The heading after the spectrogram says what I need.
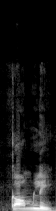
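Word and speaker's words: calmly: तो चालक चालक ने कामली देखो य कामली एल साइलेंट रहता है इसमें काल्म नहीं होता य क्या होता है काम और कामली कामली मतलब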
